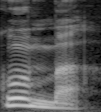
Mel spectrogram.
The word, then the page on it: comba: coumbo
